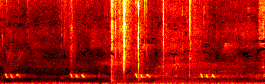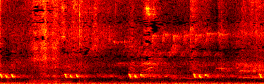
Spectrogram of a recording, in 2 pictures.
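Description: A bird calling over and over: a short note of three or four quick pulses, repeated evenly a little more than once a second. A couple of sharp clicks come about a second and a half in.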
